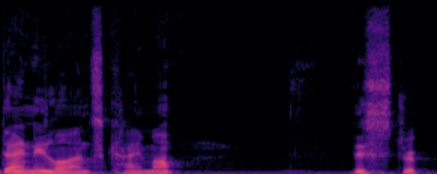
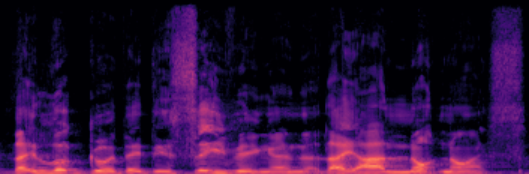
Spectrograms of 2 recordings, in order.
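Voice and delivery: usual speaking voice

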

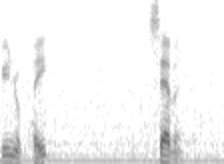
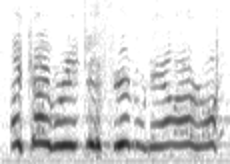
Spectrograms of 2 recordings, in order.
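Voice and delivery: mock tough guy; 8 dB louder than usual. Big brothel owner announcing start.

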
